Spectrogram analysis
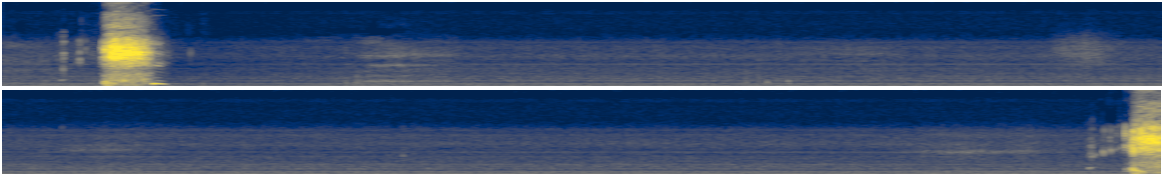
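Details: Allergy-related sneezes, deliberately induced for a very tickly nose, coming out very wet: one loud, sudden sneeze burst, then steady background hum, with another sneeze starting at the very end; sneezing.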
